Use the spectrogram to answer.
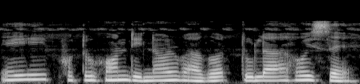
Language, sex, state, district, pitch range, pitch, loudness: Assamese, female, Assam, Sonitpur, 175-200 Hz, 190 Hz, -13 LUFS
